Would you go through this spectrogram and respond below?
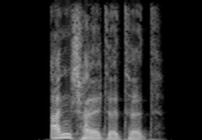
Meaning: inflection of anschalten: 1. second-person plural dependent preterite 2. second-person plural dependent subjunctive II
- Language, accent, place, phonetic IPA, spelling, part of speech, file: German, Germany, Berlin, [ˈanˌʃaltətət], anschaltetet, verb, De-anschaltetet.ogg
